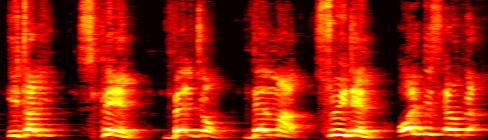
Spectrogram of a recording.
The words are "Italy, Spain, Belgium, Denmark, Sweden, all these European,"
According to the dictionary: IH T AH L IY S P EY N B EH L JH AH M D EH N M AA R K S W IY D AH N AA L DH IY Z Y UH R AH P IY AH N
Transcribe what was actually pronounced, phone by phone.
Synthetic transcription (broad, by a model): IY T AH L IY S P EY N B EH L JH AH M D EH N M AA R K S W IY D AH N AA L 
